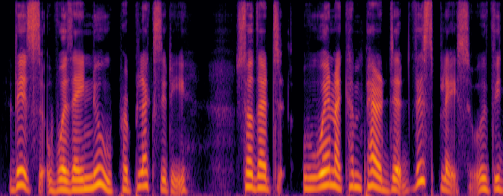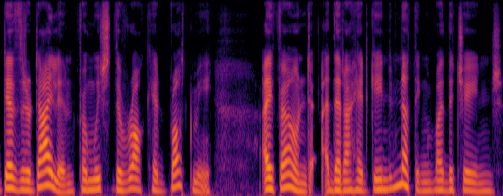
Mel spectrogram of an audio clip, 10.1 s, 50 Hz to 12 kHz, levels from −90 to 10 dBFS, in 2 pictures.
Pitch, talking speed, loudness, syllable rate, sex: 175 Hz, 195 wpm, -20 LUFS, 5.1 syllables/s, female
